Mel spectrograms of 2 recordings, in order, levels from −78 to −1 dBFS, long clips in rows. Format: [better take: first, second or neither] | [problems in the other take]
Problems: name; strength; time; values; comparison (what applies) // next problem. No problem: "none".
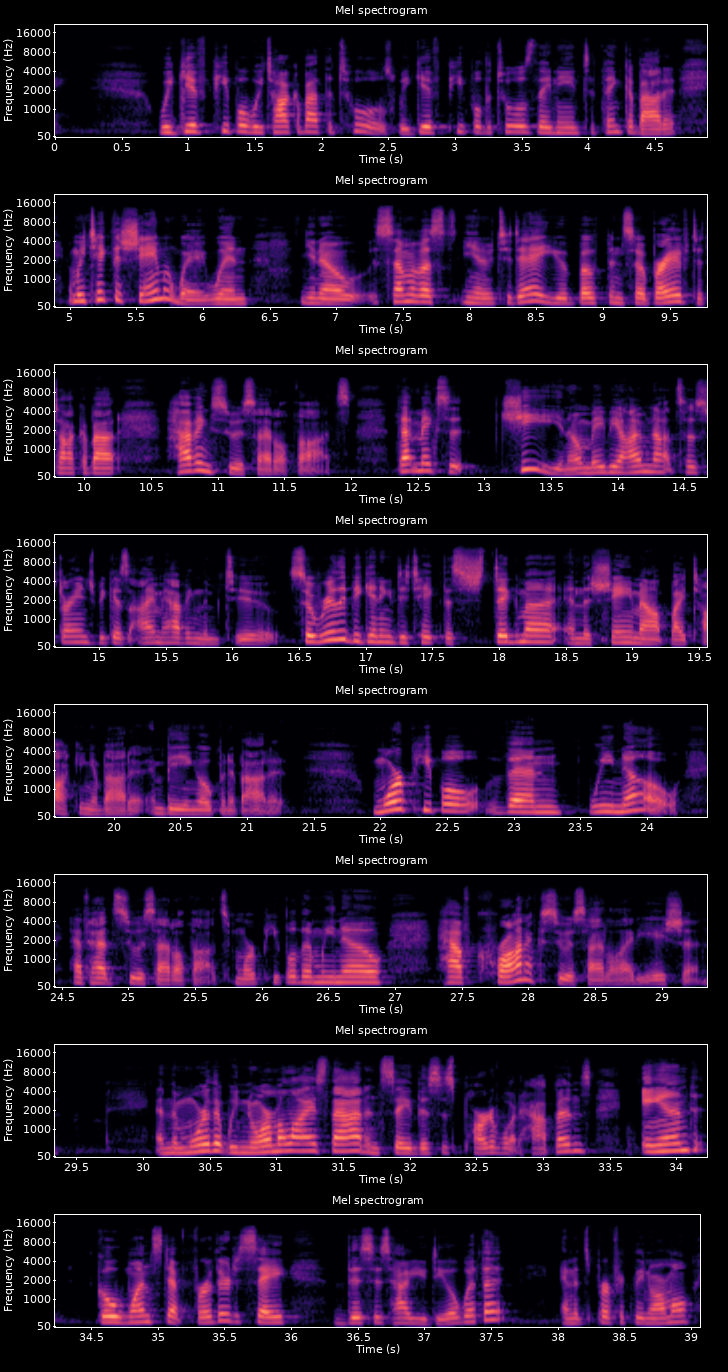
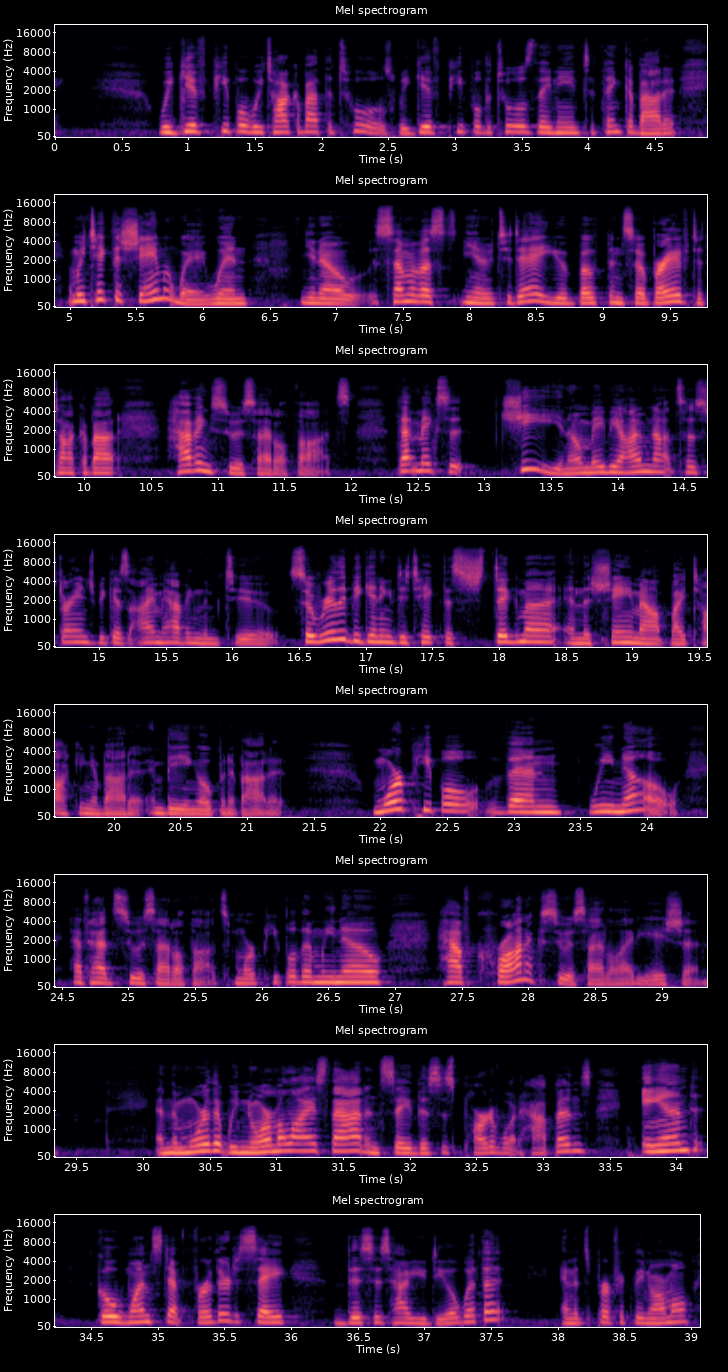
second | thin; somewhat; fading below 250 Hz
